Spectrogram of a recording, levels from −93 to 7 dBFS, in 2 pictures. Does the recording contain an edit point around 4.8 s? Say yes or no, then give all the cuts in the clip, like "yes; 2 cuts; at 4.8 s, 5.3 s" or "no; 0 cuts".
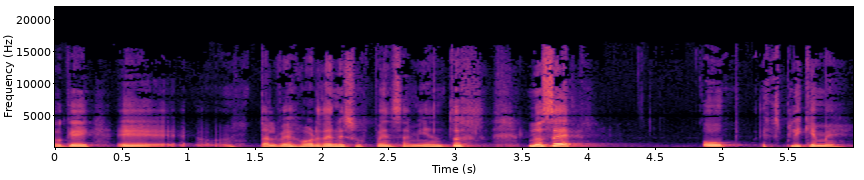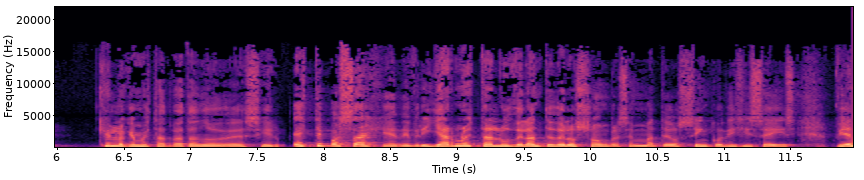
no; 1 cut; at 7.7 s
